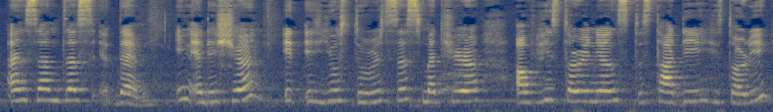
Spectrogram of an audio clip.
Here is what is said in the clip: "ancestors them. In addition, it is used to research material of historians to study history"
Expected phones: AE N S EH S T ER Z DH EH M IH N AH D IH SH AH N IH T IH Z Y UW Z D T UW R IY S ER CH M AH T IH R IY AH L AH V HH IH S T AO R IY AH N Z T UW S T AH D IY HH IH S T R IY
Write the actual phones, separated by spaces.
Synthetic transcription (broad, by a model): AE N S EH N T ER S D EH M IH N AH D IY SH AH N IH T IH S Y UW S T UW R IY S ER S M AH T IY R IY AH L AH F HH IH S T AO R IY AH N S T UW S T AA D IY HH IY S T R IY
